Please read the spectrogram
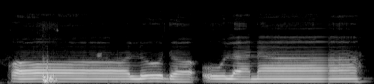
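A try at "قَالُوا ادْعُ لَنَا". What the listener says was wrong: আচ্ছা মাশাআল্লাহ আইনটাকে একটু সুন্দর করব।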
